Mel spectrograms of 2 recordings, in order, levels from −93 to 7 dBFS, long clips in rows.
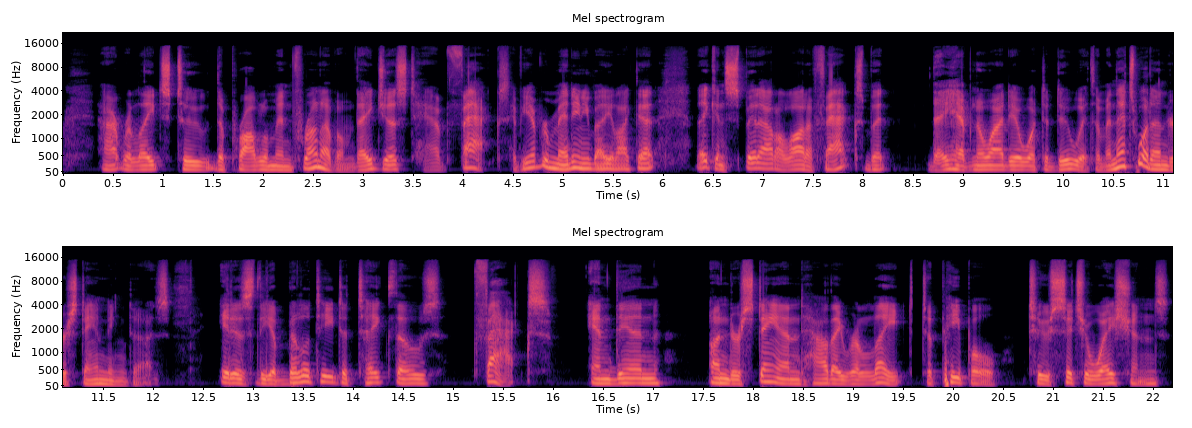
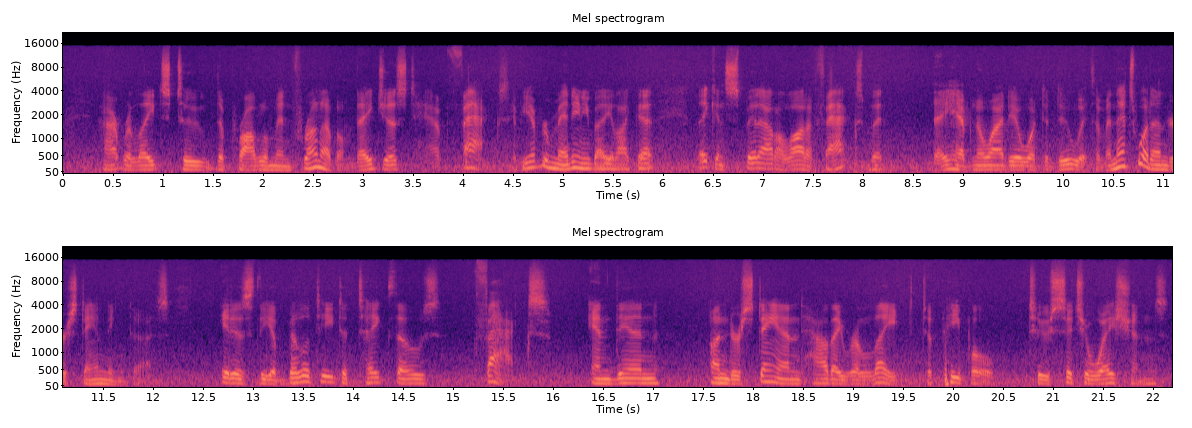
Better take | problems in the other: first | hiss; noticeable; throughout; 15 dB below the speech

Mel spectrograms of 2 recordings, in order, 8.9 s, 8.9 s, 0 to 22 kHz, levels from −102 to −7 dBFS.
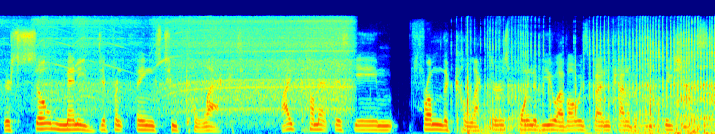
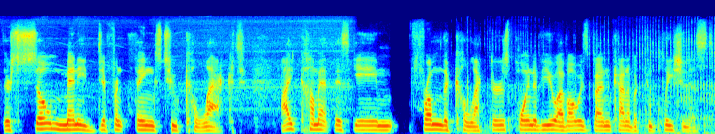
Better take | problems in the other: second | machinery noise; loud; throughout; 4 dB below the speech; faint in the second

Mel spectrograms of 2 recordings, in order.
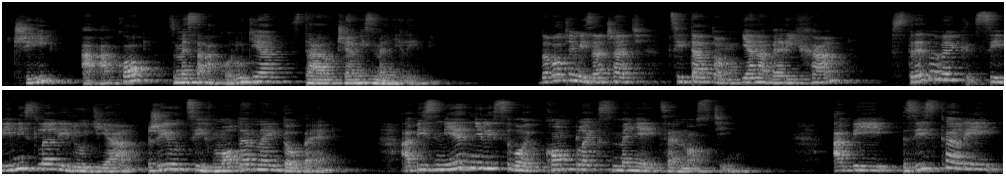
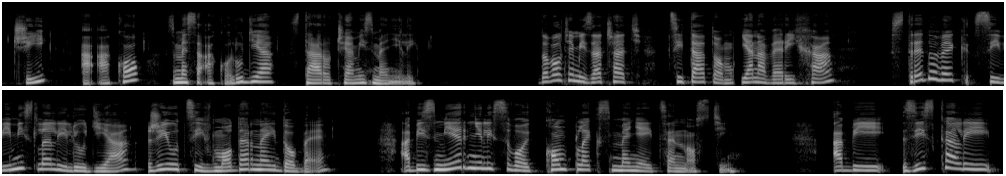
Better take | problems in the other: second | off-mic speech; far // room echo; noticeable; dies away in 0.5 s

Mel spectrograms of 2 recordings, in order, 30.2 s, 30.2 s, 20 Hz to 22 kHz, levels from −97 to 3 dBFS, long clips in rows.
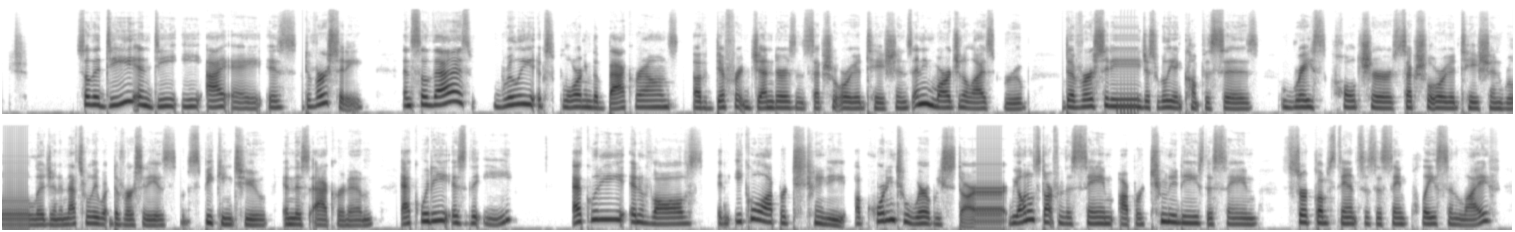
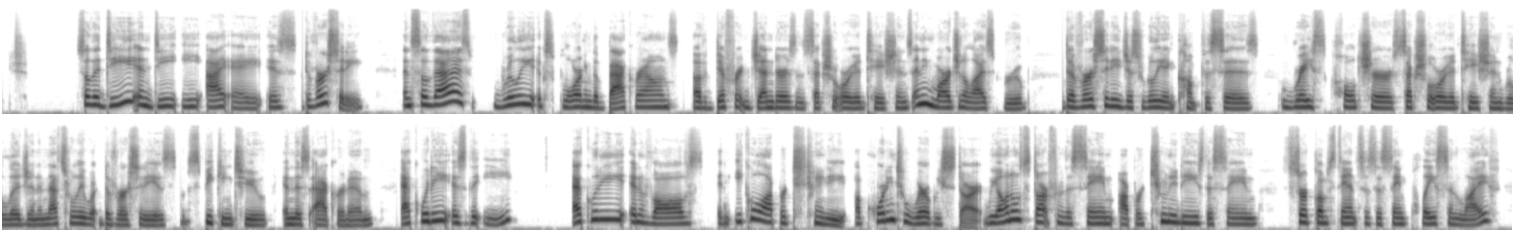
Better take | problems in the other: second | audio freezing; at 11 s, at 15 s and at 25 s

